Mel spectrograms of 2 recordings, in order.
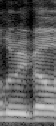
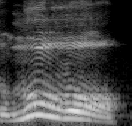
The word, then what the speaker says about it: Louisville: who said, uh, he always got corrected for Louisville and he said, I don't have enough marbles to jam into my mouth to say it correctly. And he's not wrong because they always say, "No, no, it's not Louisville. It's Louisville."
